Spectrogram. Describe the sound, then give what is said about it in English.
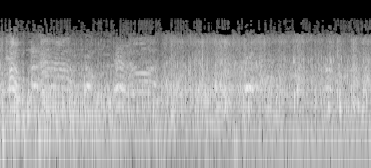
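Troopers' horses gallop out of the woods, down a bank and splash across a river, a loud continuous churn of water and hooves, with indistinct shouting voices mixed into the rush. “Once more, the troopers thundered out of the woods and down the bank to the river.”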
